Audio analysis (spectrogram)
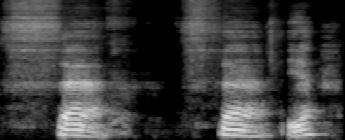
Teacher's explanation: Dari segi suaranya dia lemah. Dari segi napasnya dia mengalir. Ya, sehingga suaranya samar ya. Suaranya samar karena pita suaranya terbuka. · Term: huruf lemah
